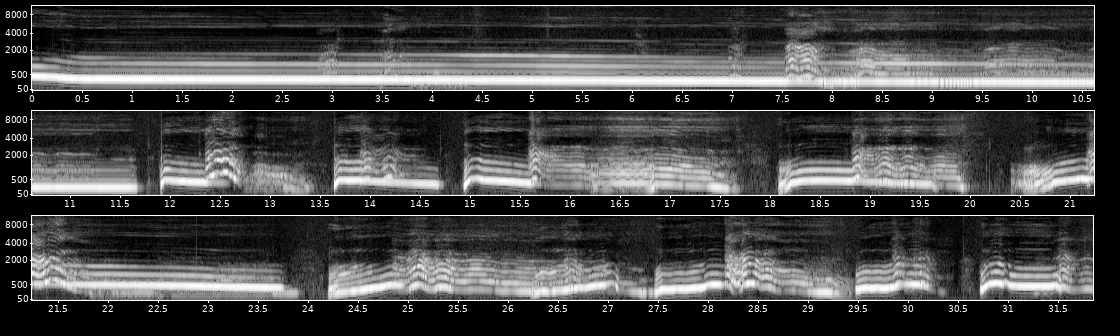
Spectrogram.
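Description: A person's long, slowly falling howl held for about twelve seconds, with a dog's higher, wavering howl joining in over it near the end. After that the dog howls alone in a run of short calls that rise and fall in pitch, with brief yips between them.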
